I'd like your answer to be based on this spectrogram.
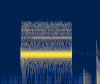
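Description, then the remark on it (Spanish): A single steady telephone tone sounds for about a second, loud and clear on the line, followed by a couple of soft low thumps, suggesting a busy line on a phone call to the police in Bayamo. “Vamos a llamar primero a la policía de Bayamo.”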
